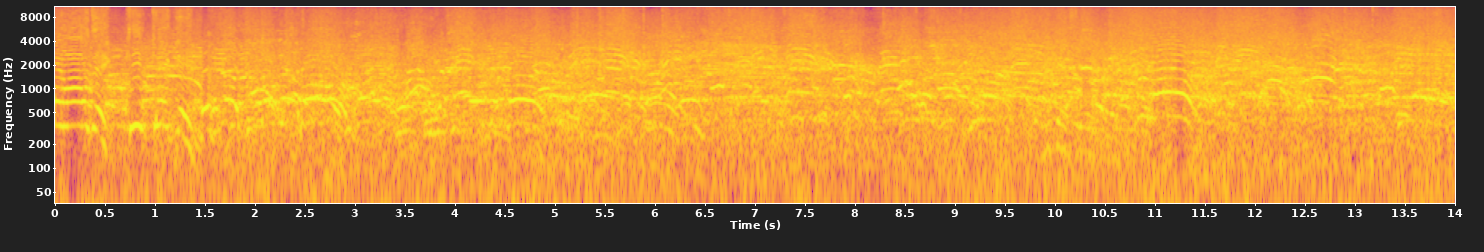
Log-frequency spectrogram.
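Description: Crowd of spectators yelling over one another, many voices at once and loud throughout, with no single voice standing out.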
